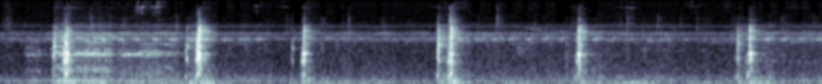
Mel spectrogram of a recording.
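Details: Lure recording of green junglefowl: six brief, rasping calls roughly every one to one and a half seconds, the first with a drawn-out tail, set against a constant high-pitched insect hum.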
